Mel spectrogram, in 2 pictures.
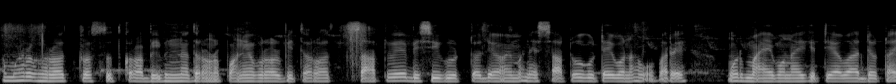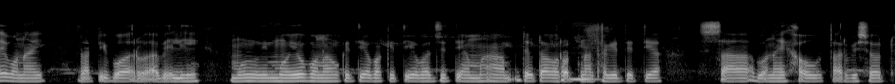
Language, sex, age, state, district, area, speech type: Assamese, male, 18-30, Assam, Barpeta, rural, spontaneous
